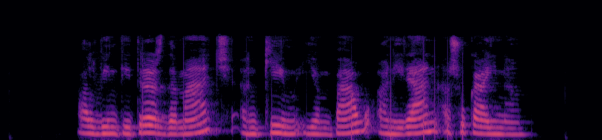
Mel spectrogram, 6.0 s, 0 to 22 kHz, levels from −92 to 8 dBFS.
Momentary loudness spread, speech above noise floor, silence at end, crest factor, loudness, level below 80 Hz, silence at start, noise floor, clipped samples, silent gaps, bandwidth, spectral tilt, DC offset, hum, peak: 8 LU; over 53 dB; 0.75 s; 18 dB; -38 LUFS; -72 dBFS; 0.8 s; under -90 dBFS; under 0.1%; none; 8 kHz; -5.5 dB/octave; under 0.1%; none; -22 dBFS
